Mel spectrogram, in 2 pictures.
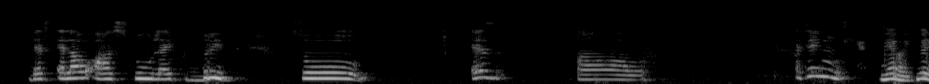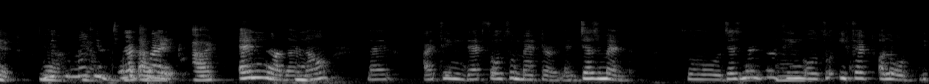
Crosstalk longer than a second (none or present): present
